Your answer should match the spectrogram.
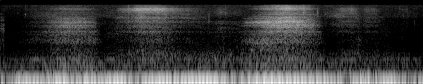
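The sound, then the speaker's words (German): A man huffs and snorts heavily through his nose, a few long, loud, breathy exhalations with short pauses between them and no talking. “Da schnauft er nur.”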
